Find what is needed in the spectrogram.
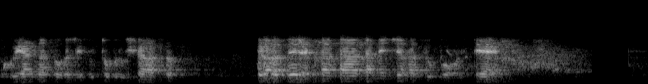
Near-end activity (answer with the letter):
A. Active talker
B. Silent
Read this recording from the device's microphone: B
